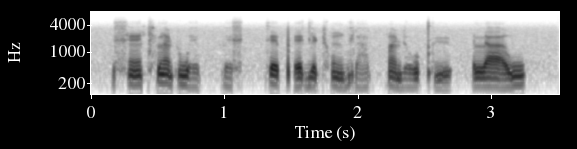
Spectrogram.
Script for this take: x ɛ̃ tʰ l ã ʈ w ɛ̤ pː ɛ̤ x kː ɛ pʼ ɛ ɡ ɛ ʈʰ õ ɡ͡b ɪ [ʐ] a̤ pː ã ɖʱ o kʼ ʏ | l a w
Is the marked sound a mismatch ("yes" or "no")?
yes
